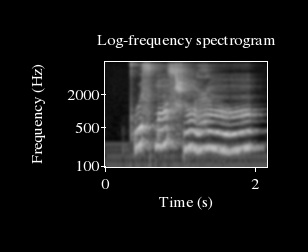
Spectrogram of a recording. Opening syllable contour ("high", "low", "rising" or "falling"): rising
